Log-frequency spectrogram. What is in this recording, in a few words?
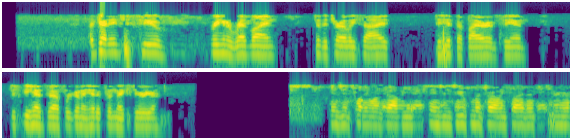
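Incident Tac 1, Scanner audio recording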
